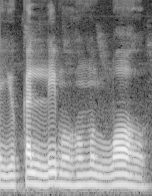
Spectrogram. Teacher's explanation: یکلمہم اللہ، کسی بھی حرکت والے حرف کو کھینچنا نہیں، اللہ کا لام پیش کی وجہ سے پر پڑھا جائے گا۔ اس کے اوپر کھڑی زبر بھی ہے، ایک الف کی مقدار کے برابر کھینچ کر پڑھیں گے۔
